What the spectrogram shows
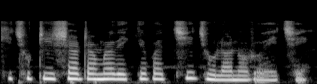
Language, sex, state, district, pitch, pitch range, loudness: Bengali, female, West Bengal, Cooch Behar, 250 Hz, 225-260 Hz, -13 LUFS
